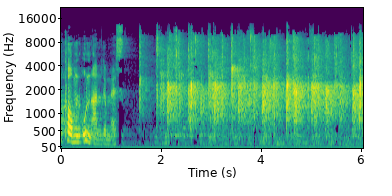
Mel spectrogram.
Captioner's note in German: Beifall DIE LINKE und vereinzelt SPD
